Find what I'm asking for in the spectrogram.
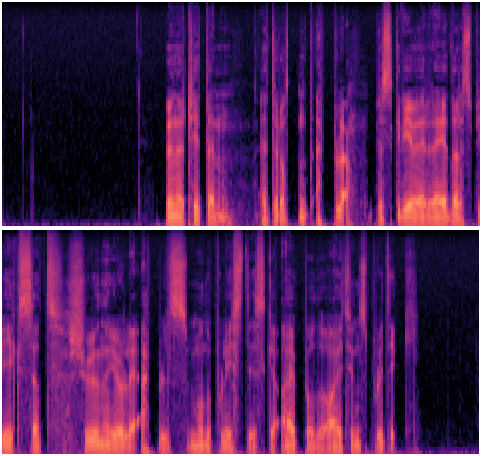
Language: Norwegian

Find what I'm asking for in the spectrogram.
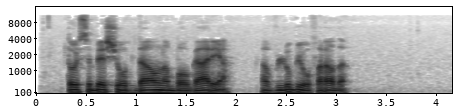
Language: Bulgarian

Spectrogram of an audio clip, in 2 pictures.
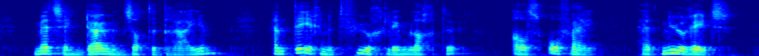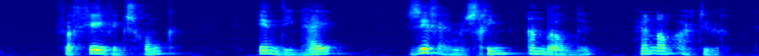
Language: Dutch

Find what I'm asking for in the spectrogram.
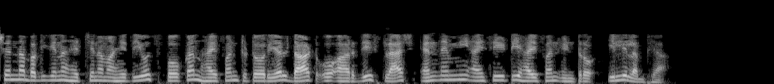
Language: Kannada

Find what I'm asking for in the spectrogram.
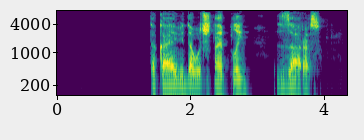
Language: Belarusian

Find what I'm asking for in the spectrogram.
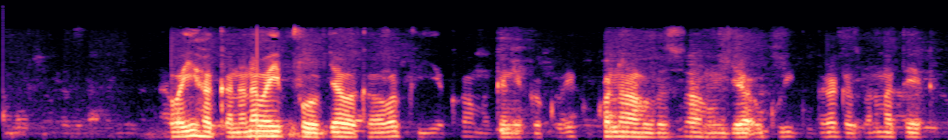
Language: Kinyarwanda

